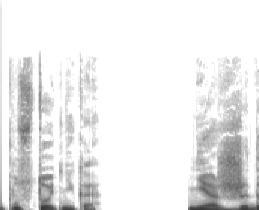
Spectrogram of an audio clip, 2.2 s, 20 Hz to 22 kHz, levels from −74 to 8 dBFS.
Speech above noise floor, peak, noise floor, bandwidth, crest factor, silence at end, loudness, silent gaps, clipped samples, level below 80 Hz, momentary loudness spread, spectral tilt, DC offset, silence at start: over 73 dB; -2 dBFS; under -90 dBFS; 16.5 kHz; 16 dB; 0 s; -18 LUFS; 0.88-1.55 s; under 0.1%; -46 dBFS; 12 LU; -6 dB/octave; under 0.1%; 0 s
